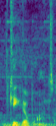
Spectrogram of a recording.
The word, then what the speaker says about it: gigawatt: made a spelling mistake the correct unit is gigawatts or jigawant giga1 i guess if you're well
